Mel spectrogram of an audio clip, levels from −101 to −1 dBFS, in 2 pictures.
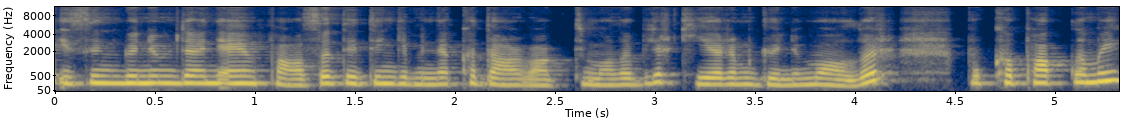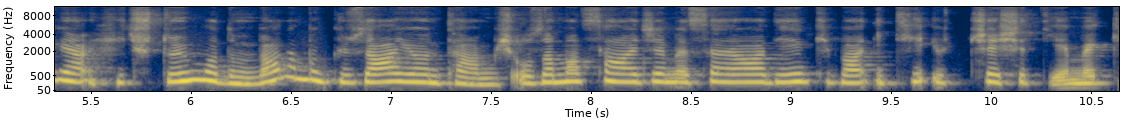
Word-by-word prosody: izin 245 +1 0
günümde, 250 0 +3
hani, 245 0 +2
en 245 0 +2
fazla 210 +2 -2
dediğin 235 0 0
gibi 215 -2 -3
ne 215 0 -4
kadar 220 -5 -2
vaktim 185 +2 -5
alabilir 225 +8 -4
ki? 250 -6 -7
Yarım 215 0 0
günümü 200 +1 -3
alır. 220 - +1 0.4
Bu 250 -1 -5
kapaklamayı, 265 +3 +3
ya, 320 -4 +3
hiç 265 +3 -9
duymadım 295 -8 +4
ben 330 +7 +2
ama 365 -3 +4
güzel 285 0 +1
yöntemmiş. 240 -7 -1
O 245 - -1
zaman 275 +4 +2
sadece, 295 -1 0
mesela, 280 0 -1
diyelim 285 +1 +1
ki 275 -2 -12
ben, 255 0 0
2-3 265 0 -7
çeşit 270 -3 -3
yemek 120 +1 -1
255 Hz, 190 wpm, -19 LUFS, 220-280 Hz, 0.4 s, duymadım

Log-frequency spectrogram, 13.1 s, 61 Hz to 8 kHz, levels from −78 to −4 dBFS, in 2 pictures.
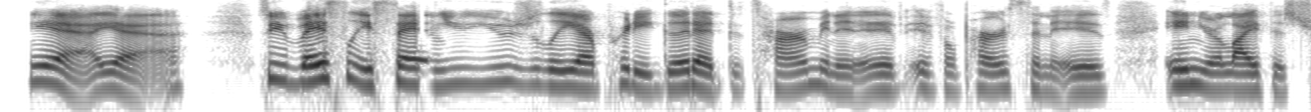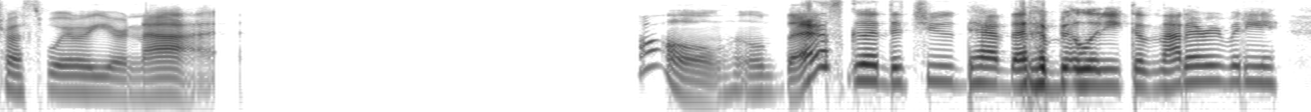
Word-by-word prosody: Yeah, 230 -2 +4
yeah. - - +1 0.4
So, 265 - +1
you're 245 -3 +3
basically 230 0 +5
saying 205 +1 +4
you 195 +2 -4
usually 210 -3 -1
are 170 - +5
pretty 170 -1 -1
good 175 +2 -1
at 170 -4 +3
determining 165 0 -4
if 160 +1 -4
if 165 -2 -11
a 160 - -12
person 165 -1 -5
is 145 +2 -5 0.3
in 195 +1 +2
your 170 -3 -3
life 160 -1 +2
is 145 0 -7
trustworthy 150 -2 -8
or 130 - -8
not. 130 +2 -1 2.1
Oh, - - -8
well 150 0 -16
that's 435 0 +6
good 240 -1 0
that 215 +4 -5
you'd 230 -3 -9
have 215 -1 +1
that 195 +1 +5
ability, 200 -1 +3
'cause 190 -1 -5
not 185 +3 +1
everybody 225 -1 -4
190 Hz, 170 wpm, -24 LUFS, 160-215 Hz, 2.1 s, that's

